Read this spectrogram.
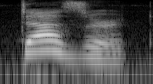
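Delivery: "desert" with the stress on its first syllable, DEZ-ert. Shown as a demonstration. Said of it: "the stress is on the first syllable".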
